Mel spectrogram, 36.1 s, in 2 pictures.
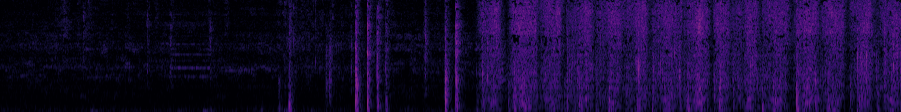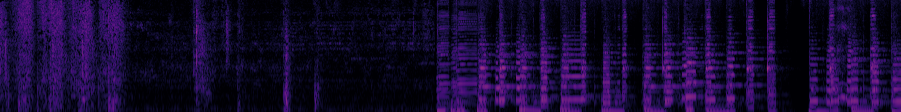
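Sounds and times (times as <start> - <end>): cups scraping on cardboard: 9.6 - 20.6.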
